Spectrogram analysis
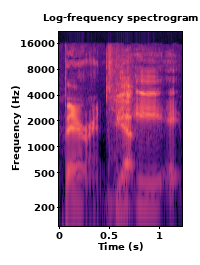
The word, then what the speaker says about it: Behrendt: Let's put a silent H in there, two consonants at the end, and make it not look like it sounds.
